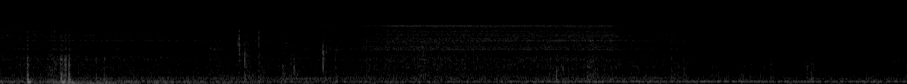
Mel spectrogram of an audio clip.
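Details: Fender Deluxe Reverb reissue tube amp idling with low hum and hiss, broken by irregular sharp crackles and pops that the volume setting doesn't affect.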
